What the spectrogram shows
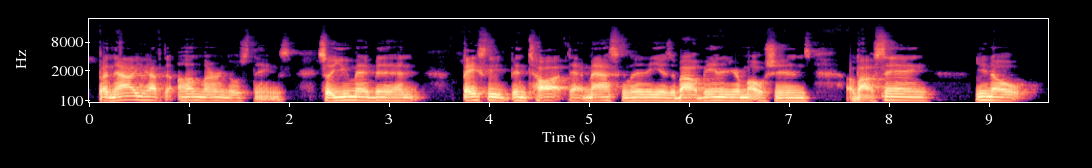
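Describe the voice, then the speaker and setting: A man's voice: medium pitch, creaky, darkish tone. A man in his thirties giving a preachy, repetitive motivational talk straight to camera, calling the viewer "bro", recorded on a lapel mic in a small indoor room. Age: 30s. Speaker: men's self-help video host. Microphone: lapel mic clipped to shirt.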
